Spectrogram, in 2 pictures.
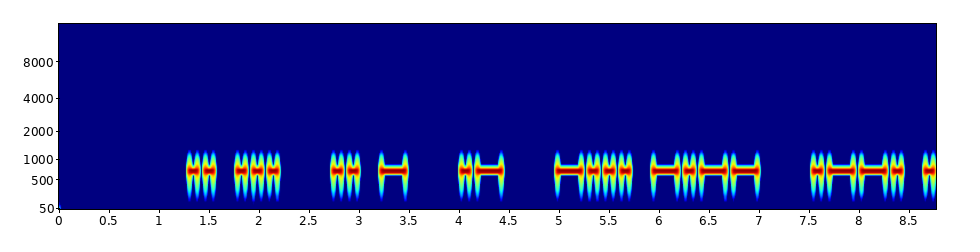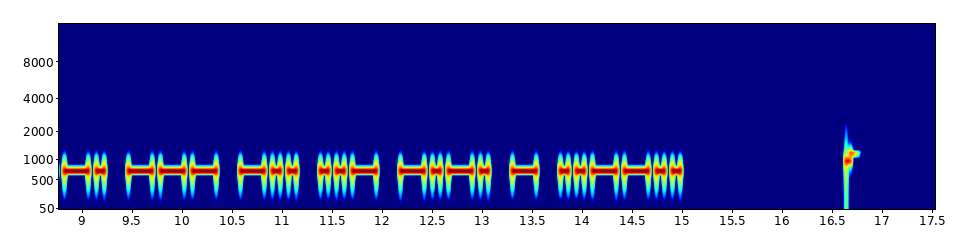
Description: Morse code, heard as a keyed tone, about 15 wpm, 700 Hz. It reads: IS IT A BY PRODUCT?
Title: Sentences from Top 1000 Words - Review Part 2 - 15wpm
